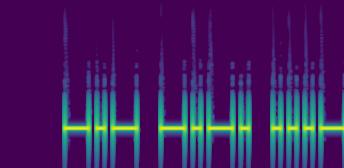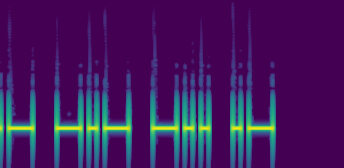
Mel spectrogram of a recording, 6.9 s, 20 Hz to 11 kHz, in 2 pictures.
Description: Morse code, heard as a keyed tone, about 15 wpm, 700 Hz. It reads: KC3KDA
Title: USA Call Signs 15wpm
